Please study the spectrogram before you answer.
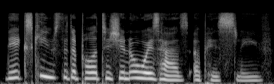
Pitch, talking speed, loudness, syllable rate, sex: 250 Hz, 220 wpm, -17 LUFS, 6.5 syllables/s, female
